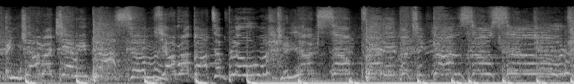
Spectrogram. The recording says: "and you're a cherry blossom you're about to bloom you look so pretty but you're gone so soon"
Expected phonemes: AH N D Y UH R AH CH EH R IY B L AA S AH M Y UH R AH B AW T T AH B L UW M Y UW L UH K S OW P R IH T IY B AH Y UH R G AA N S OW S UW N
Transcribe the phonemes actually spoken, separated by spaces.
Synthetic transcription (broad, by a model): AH N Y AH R AH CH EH R IY B L AA S AH M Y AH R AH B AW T T AH B L UW M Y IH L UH K S OW P R IH T IY B AH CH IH G AA N S OW S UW N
